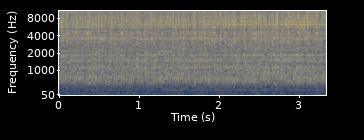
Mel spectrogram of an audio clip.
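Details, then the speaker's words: 1960s Remco Tiger Cat toy jeep after gear repair, tested with tension on the tire on low then high: even, steady gear whir with no skipping, clicking or grinding; normal gear drive with good tooth engagement. "Nope, doesn't make any weird noises. Fan's still turning. Sounds great. Let's try high. Sounds good. Doesn't skip."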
